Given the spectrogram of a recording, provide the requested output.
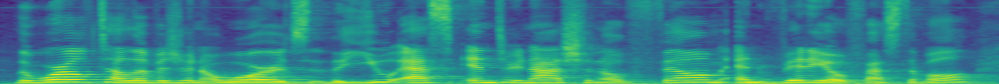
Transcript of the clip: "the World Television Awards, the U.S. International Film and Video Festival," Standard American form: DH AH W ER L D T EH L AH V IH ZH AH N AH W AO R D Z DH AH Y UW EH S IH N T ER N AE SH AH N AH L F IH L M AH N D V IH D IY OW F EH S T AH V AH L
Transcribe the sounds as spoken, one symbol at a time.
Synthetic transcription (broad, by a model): DH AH W ER L D T EH L AH V IH ZH AH N AH W AO R D Z DH AH Y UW EH S IH N T ER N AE SH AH N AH L F IH L M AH N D V IH D IY OW F EH S T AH V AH L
